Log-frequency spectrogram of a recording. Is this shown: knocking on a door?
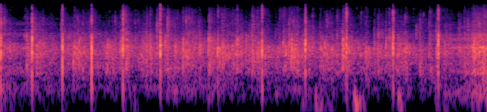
no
